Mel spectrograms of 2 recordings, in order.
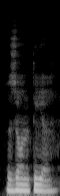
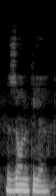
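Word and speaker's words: Antilles: Les Zontia. Because of the liaison rule, S will get connected with this A. Les Zontia.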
